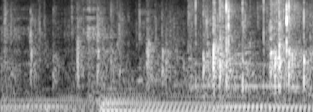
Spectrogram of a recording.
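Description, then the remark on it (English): A church audience claps for the Lord Jesus, a dense crackling wash of many hands, over steady sustained low keyboard chords that swell louder partway through. “Clap for the Lord Jesus.”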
